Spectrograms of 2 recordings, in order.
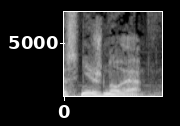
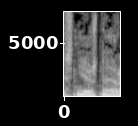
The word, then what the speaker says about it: Снежное: Кроме того, местом пуска в документе назван поселок Зарощенское, тогда как ранее неоднократно сообщалось, что пусковая установка была расположена неподалеку от поселка Снежное, или Снежное, разное ударение.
